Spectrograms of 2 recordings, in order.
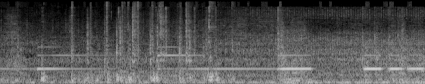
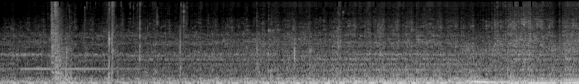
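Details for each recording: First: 1989 Ford Bronco cranking on a dead battery, being revived with new battery cables: sluggish, uneven churning about one labored turn a second, never catching; starter dragging on a flat battery. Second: 1989 Ford Bronco, after new battery cables, warmed up and driving around the yard: a few clicks and knocks, then a deep engine note climbing cleanly with throttle, no stumble; normal throttle response.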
